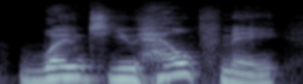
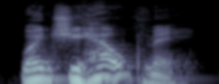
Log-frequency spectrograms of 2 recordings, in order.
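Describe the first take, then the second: First: The t and y sounds stay separate. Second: The t and y merge into ch. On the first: "instead of saying" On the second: "We might say"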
